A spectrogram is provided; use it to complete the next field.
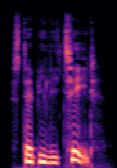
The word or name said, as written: stabilitet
